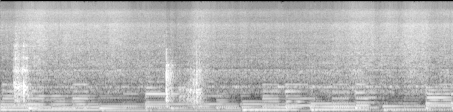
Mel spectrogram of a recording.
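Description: Tomatoes sizzle steadily in a hot frying pan under a layer of background music, with a couple of brief clatters from stirring.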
